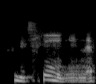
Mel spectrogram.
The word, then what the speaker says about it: poutine: So we stayed in there and then Emily went over and got that traditional poutine, if that's how you pronounce it. Is that how you pronounce it? – Yep.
